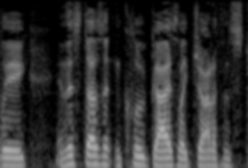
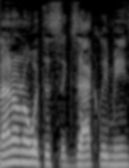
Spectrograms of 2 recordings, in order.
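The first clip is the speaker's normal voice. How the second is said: ordinary talk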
